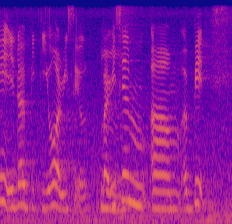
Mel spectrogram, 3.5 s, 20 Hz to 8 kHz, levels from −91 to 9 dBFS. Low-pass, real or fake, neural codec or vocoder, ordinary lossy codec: 7.2 kHz; real; none; none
